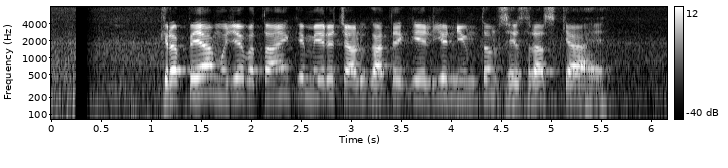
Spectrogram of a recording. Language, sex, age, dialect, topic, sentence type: Hindi, male, 18-24, Kanauji Braj Bhasha, banking, statement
